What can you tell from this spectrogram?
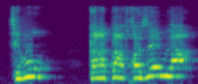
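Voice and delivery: loud, high, exasperated jab; sharp retort. Retold or imitated. Mother snapping at the receptionist over the phones, loud and high. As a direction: snap at him like an irritated mother.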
